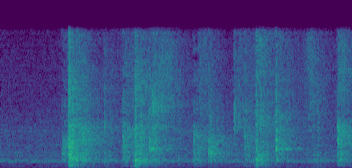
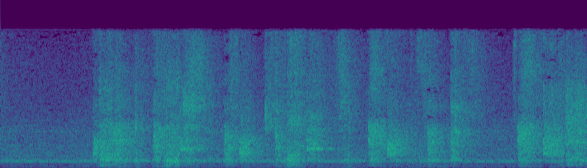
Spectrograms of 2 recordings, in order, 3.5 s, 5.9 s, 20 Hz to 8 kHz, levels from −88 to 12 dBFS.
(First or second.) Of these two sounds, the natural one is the second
